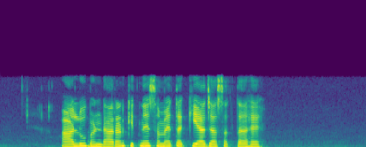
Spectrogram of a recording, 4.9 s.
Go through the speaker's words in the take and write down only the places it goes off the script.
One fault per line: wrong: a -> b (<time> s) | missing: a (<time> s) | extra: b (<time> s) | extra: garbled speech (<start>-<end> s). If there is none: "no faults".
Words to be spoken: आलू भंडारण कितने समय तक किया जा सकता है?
no faults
